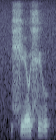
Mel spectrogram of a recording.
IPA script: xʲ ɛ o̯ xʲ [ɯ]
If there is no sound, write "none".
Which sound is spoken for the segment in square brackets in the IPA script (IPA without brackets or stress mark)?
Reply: u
